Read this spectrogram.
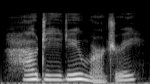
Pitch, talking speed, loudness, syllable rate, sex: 220 Hz, 200 wpm, -14 LUFS, 6.8 syllables/s, female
